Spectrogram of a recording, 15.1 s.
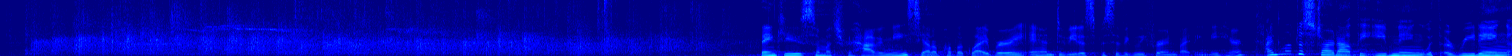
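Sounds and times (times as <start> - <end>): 
audience applause: 0.0 - 7.2
speech: 7.6 - 15.1.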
